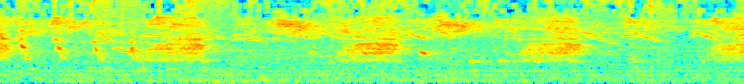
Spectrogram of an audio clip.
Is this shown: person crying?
no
